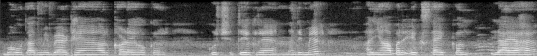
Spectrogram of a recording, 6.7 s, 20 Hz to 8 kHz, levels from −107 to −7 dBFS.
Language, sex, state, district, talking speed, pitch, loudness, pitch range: Hindi, male, Bihar, West Champaran, 180 wpm, 265 Hz, -18 LUFS, 255-275 Hz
